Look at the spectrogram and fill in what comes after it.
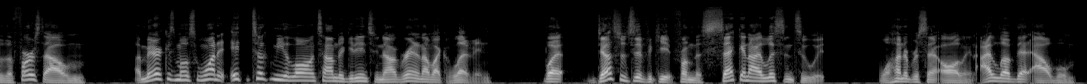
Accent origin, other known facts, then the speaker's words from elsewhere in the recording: the South, United States; I grew up, I'm a Southerner, so a lot of West Coast music is what we got.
